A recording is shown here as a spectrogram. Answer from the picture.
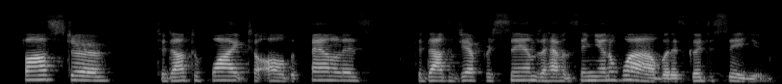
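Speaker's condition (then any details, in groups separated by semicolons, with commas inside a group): No condition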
